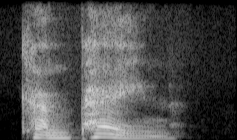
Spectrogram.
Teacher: campaign with the stress on the second syllable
